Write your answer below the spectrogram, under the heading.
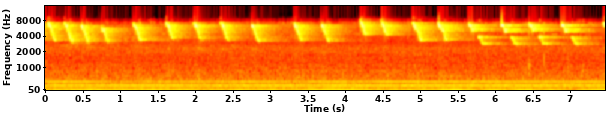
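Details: Saffron finch recorded in the wild: a long rapid run of high, harsh, downslurred notes, steady at first, then shifting to higher double notes paired with lower echoes near the end.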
